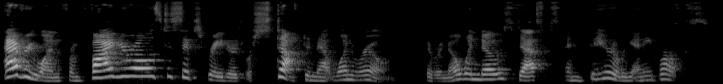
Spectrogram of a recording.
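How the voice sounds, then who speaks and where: A woman's voice: mid-range voice, very animated, moderate pace, few pauses, bright, forceful tone. A woman teacher reading a picture book aloud expressively, with informal explanatory asides to children.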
